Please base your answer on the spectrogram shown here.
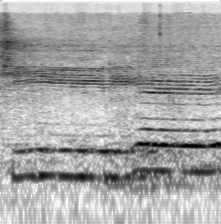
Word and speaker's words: Kyrie: So, ki, ri, not re, right? See if we can eliminate the American R. Kyrie ele.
